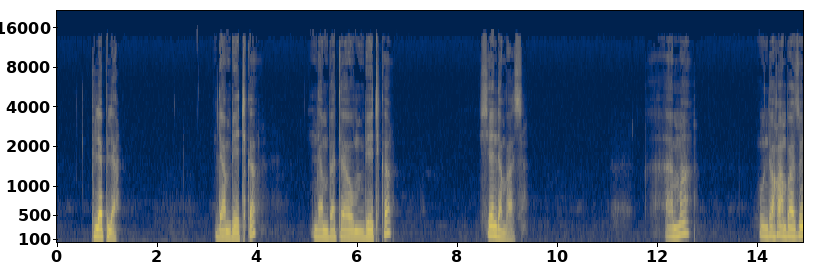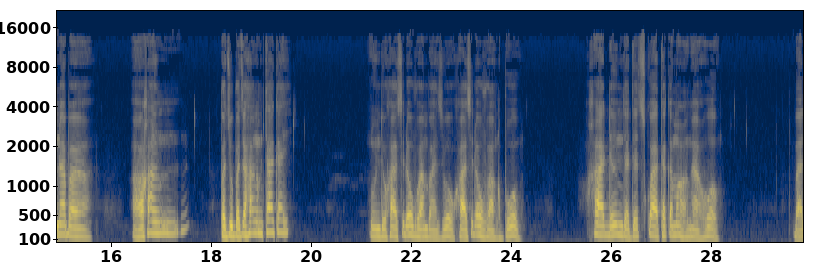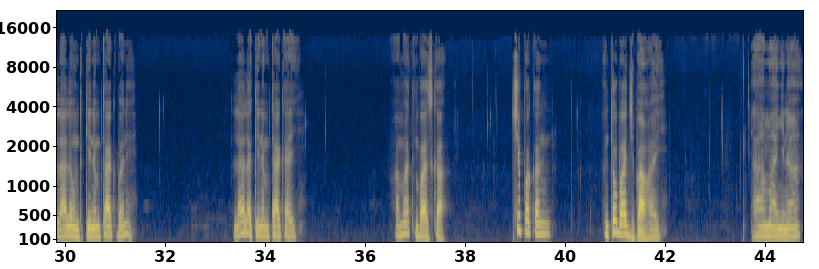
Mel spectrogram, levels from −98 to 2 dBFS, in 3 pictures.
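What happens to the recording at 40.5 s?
At 40.5 s the speech sounds dull and plainly gurgly, with a grainy, watery edge. Nothing reaches above about 15.1 kHz, and upper detail flickers in and out. This runs through the whole clip. It is likely MP2 compression at a rate around 80 kbps. Layer II divides the spectrum into 32 sub-bands and shares out too few bits, so upper bands switch off and the remaining ones are coarsely quantised.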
